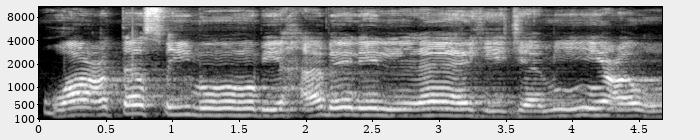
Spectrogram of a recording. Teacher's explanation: با میں قلقلہ ہوگا اور اللہ کے لام کو باریک پڑھیں گے. جمی یہاں پر یا مدہ ہے.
